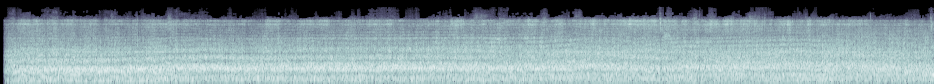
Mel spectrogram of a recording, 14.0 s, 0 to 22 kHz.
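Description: Mi-8-type military helicopter flying low overhead: steady, loud turbine and rotor noise with no breaks.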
